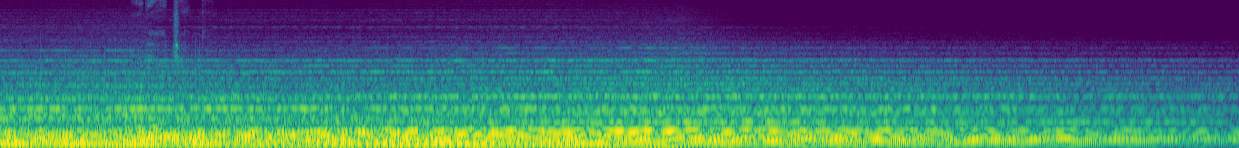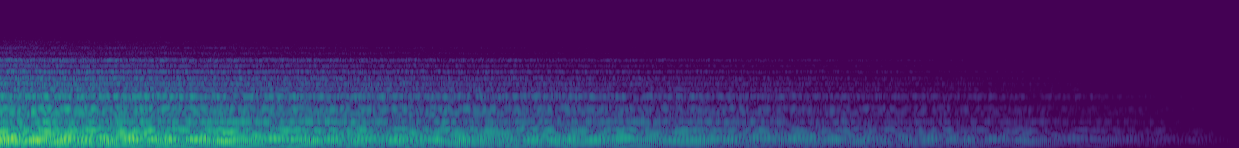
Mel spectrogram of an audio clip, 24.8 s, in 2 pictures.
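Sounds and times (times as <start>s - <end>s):
deep dark background: 0.0s - 13.5s.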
